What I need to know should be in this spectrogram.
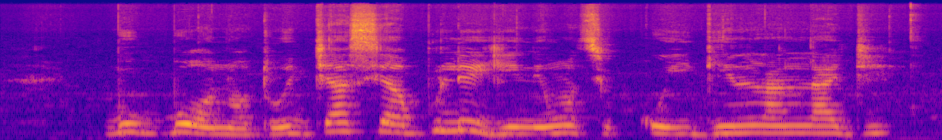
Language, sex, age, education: Yoruba, female, 46-60, tertiary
